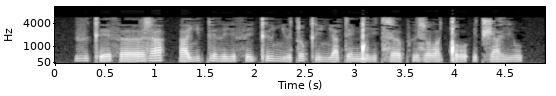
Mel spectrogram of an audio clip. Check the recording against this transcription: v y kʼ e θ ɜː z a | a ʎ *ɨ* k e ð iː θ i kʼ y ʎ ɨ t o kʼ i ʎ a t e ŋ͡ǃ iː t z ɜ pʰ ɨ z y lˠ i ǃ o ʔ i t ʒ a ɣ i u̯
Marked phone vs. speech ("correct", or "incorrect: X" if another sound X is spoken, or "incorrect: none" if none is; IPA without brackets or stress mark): correct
